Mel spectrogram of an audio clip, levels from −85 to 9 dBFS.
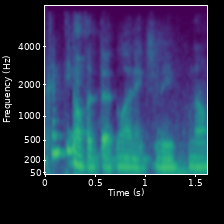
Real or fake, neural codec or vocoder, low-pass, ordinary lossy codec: fake; codec, 16 kHz, 1 kbps, X-Codec, HuBERT features, trained on balanced general audio; 7.2 kHz; none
